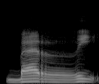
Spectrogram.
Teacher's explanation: pangkal lidahnya enggak perlu naik ya. Jangan sampai tebal dulu rnya. Rnya di sini harus tipis ya.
